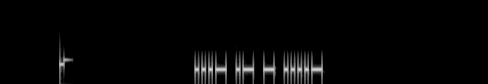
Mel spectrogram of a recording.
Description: Morse code, heard as a keyed tone, about 34 wpm, 700 Hz. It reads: VAT4
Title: All Cut Numbers - 4-Digit 35wpm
